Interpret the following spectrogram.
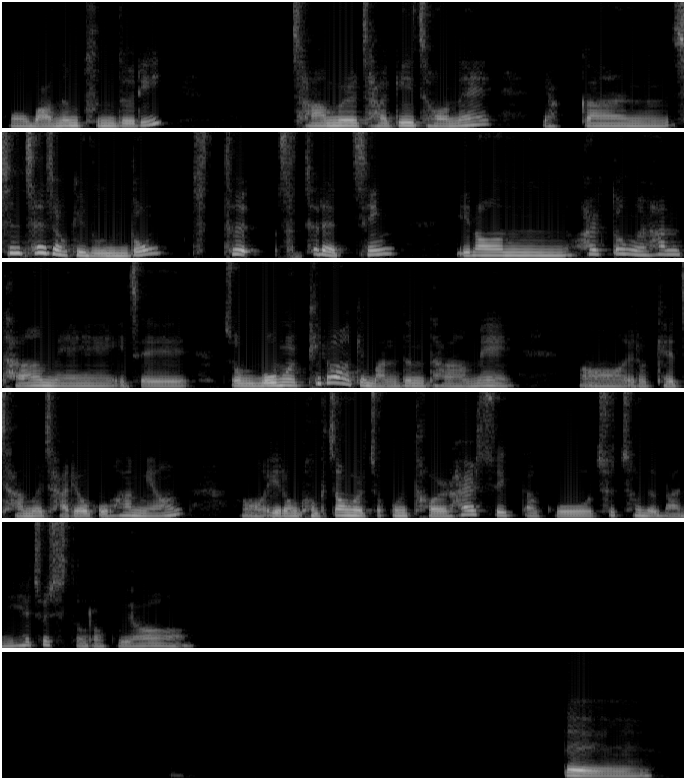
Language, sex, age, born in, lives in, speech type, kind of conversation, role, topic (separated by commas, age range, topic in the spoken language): Korean, female, 35-39, South Korea, South Korea, conversation, advice, advisor, 어떻게 하면 반복되는 걱정의 악순환을 멈추고 벗어날 수 있을까요?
